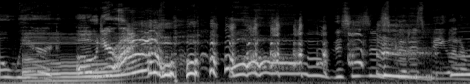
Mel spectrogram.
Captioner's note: both exclaiming and laughing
